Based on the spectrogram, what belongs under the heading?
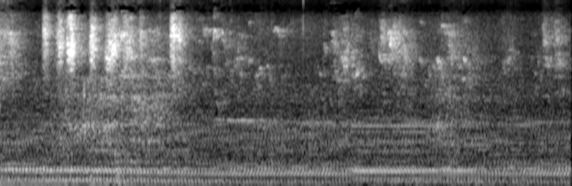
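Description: Small birds chirping in quick, repeated calls, busiest in the first two seconds, over a steady low hum.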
